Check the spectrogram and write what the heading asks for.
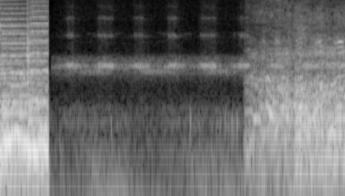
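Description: Music cuts off abruptly under a second in. Crickets then chirp in a steady high-pitched pulse of about three chirps a second. About three seconds in, a louder noisy sound comes in over them.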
